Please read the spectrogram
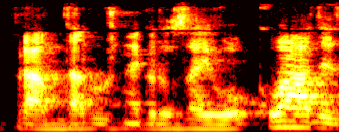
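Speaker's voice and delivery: ordinary talk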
